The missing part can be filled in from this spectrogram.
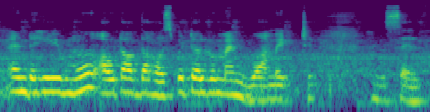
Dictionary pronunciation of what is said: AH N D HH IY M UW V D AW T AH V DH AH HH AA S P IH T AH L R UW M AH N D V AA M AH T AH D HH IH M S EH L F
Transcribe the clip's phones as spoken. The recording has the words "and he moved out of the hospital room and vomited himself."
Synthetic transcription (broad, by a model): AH N D HH IY M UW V AW T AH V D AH HH AA S P IH T AH L R UW M AH N D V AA M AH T HH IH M S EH L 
